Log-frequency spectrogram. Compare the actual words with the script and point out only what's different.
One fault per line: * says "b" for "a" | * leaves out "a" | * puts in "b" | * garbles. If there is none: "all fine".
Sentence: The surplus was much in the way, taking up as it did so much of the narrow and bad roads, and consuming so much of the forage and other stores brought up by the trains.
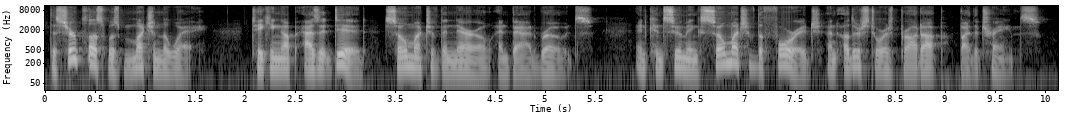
all fine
